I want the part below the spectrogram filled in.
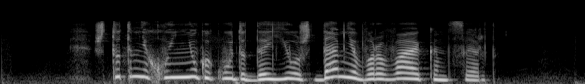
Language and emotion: Russian, angry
